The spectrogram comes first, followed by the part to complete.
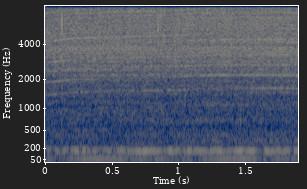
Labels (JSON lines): {"label": "anthrophony, boat engine", "recorder": "SoundTrap 500"}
